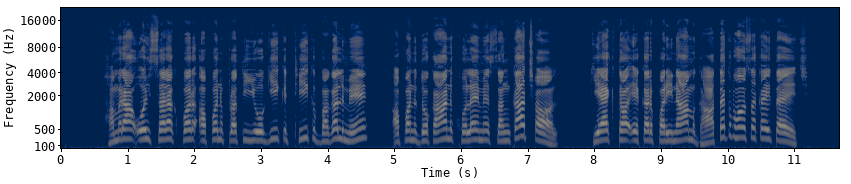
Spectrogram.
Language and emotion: Maithili, fearful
